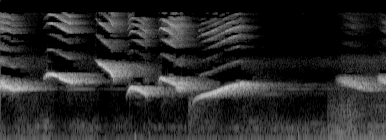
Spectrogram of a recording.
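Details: Green-winged saltator (trinca-ferro) song lesson, a kept bird's 'boca mole com virada' song: a quick run of rich, slurred whistles sliding up and down, about six phrases in four seconds, over a faint low hum.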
